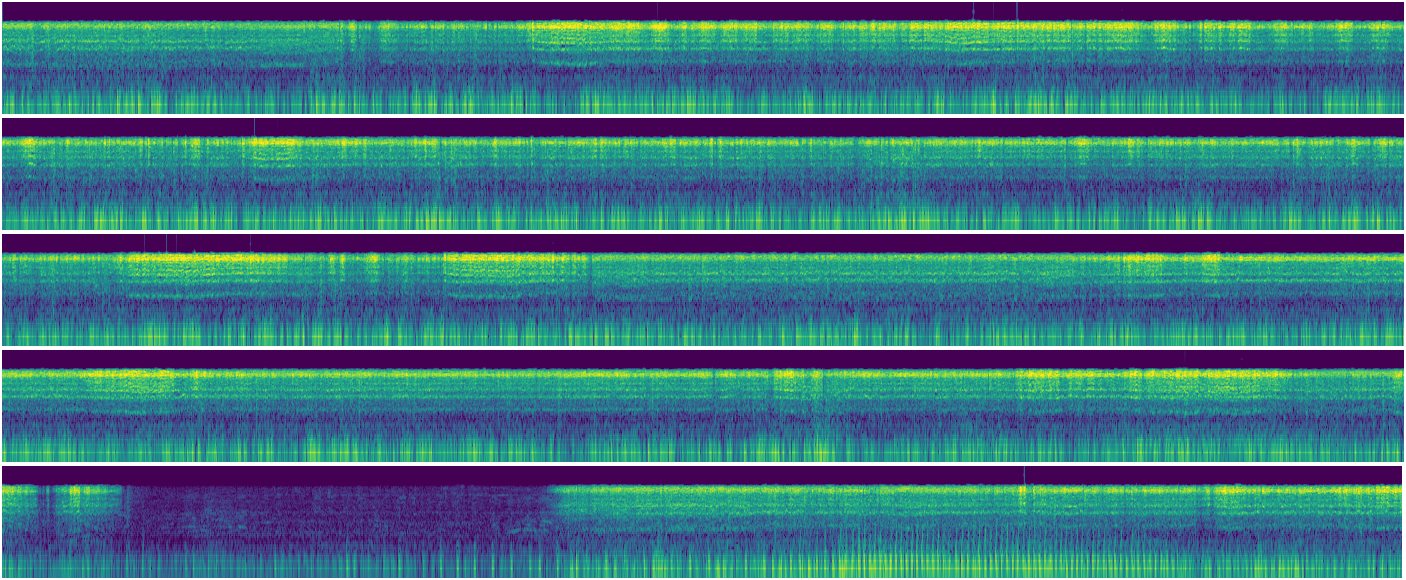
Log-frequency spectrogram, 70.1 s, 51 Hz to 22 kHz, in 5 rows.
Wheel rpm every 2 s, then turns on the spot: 210, 210, 230, 230, 230, 230, 230, 230, 230, 230, 230, 230, 230, 230, 230, 230, 220, 200, 200, 200, 230, 220, 230, 230, 230, 230, 230, 220, 60, 0, 10, 190, 230, 230, 220.
none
